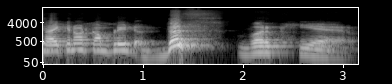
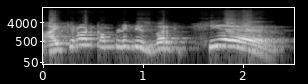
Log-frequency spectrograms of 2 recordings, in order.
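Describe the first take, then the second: First: The stress is on the word this. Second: The stress is on the word here.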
